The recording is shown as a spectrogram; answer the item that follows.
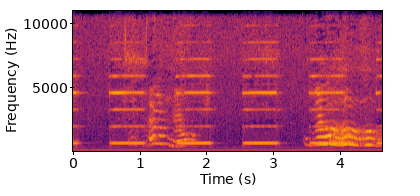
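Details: A Chihuahua howling along with an alarm clock: steady electronic beeps in bursts about a second long, with wavering, rising and falling howls between and over them, louder and more tremulous toward the end.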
